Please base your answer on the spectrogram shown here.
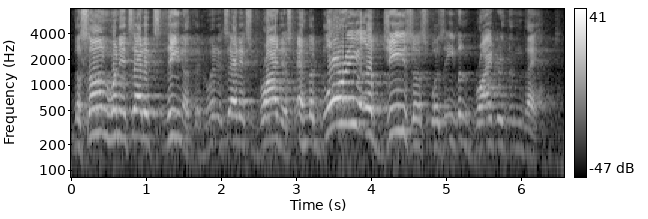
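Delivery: ordinary talk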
